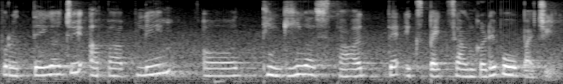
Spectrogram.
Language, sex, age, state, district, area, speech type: Goan Konkani, female, 18-30, Goa, Pernem, rural, spontaneous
